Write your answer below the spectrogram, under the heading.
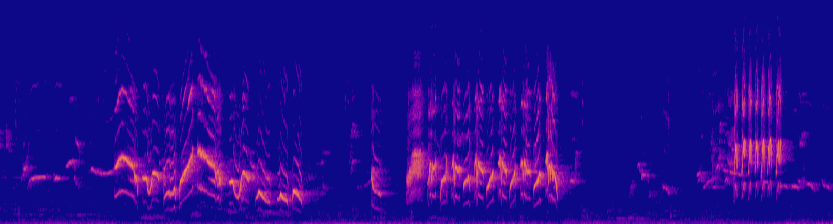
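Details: Chinese hwamei song for training caged birds: bursts of rich, warbling whistled phrases separated by quieter gaps, with a soft low hum underneath and a final fast trilled flourish.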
